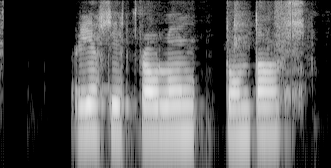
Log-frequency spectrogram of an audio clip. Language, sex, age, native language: Icelandic, male, 9, Icelandic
